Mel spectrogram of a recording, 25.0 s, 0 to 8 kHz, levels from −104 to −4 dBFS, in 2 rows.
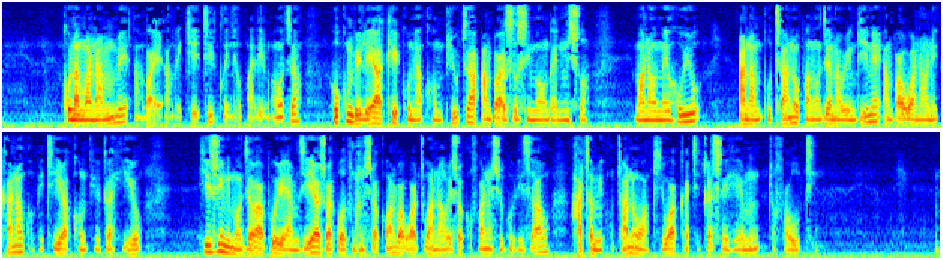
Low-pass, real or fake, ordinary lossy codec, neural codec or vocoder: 7.2 kHz; fake; MP3, 32 kbps; autoencoder, 22.05 kHz, a latent of 192 numbers a frame, VITS, trained on many speakers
